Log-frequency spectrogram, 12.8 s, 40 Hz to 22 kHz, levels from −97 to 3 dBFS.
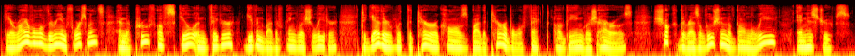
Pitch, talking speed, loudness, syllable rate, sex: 120 Hz, 180 wpm, -19 LUFS, 5.3 syllables/s, male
